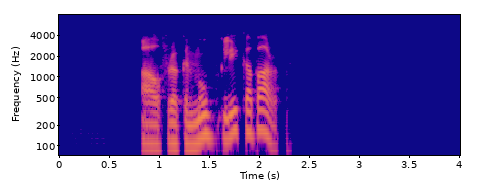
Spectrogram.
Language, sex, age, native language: Icelandic, male, 40-49, Icelandic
